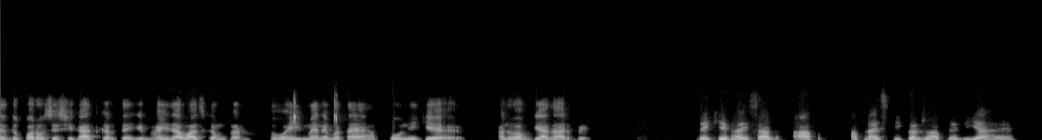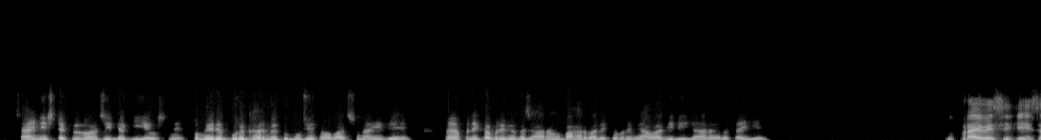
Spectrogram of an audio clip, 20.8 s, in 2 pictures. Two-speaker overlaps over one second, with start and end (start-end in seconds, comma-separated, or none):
none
